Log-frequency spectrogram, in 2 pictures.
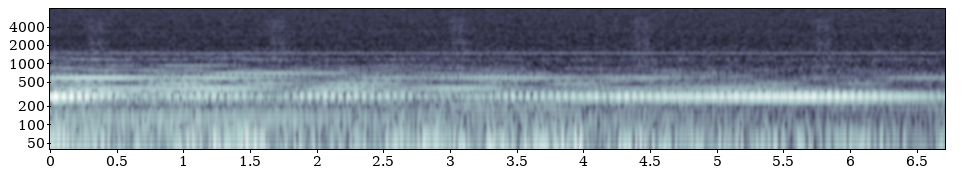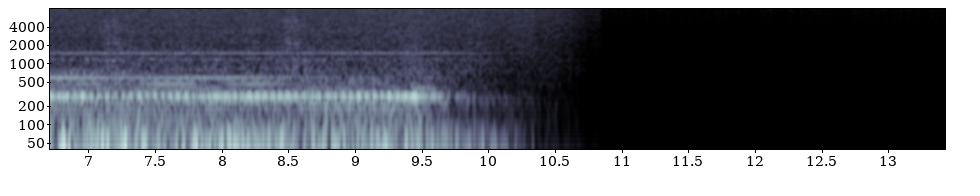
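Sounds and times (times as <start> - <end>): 
piano playing a folk tune: 0.0 - 9.6.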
